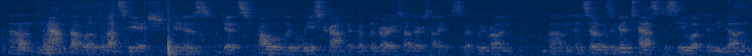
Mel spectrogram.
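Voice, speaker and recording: A man from the United States giving a relaxed, chatty talk at a tech meetup, with fillers and small laughs. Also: medium pitch. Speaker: conference speaker. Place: meeting room at a tech office. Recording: echoey room, distant mic, noisy.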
